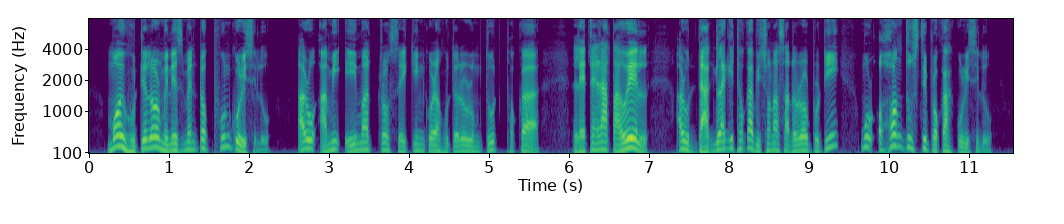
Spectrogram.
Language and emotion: Assamese, disgusted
